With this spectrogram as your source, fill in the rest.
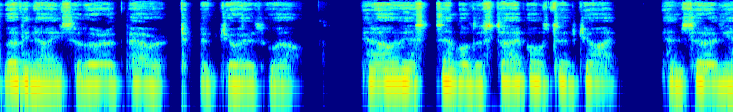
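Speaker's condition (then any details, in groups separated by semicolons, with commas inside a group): Parkinson's; age 73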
